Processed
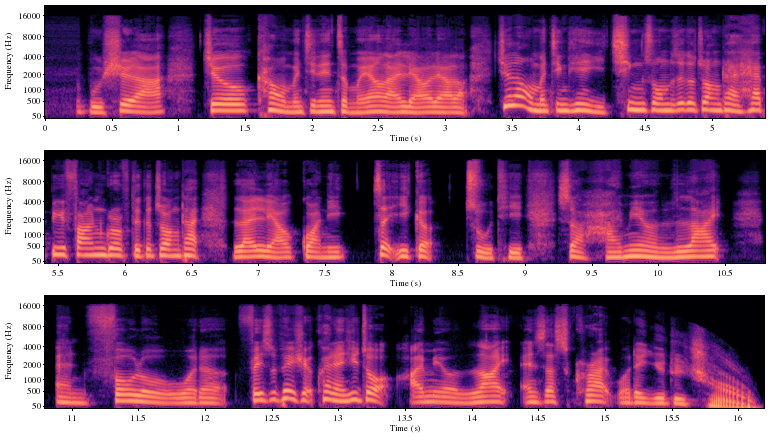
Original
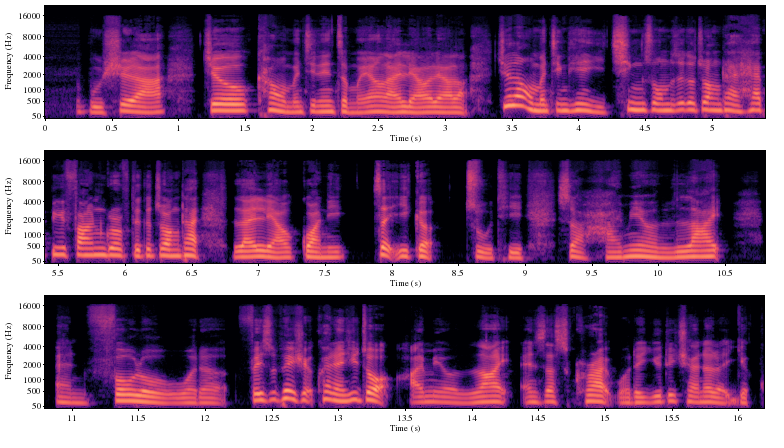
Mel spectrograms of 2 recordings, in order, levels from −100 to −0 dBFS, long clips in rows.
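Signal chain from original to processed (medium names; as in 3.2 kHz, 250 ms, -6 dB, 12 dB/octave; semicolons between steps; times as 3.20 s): tape stop on the ending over 0.96 s; compression, threshold -26 dBFS, peak gain reduction 8.5 dB; trim +8.5 dB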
